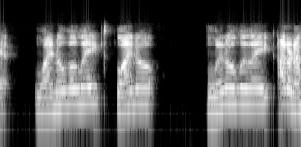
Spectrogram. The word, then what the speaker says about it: linoleate: Linololate, linololate. I don't know how you say it. It's Linoleate.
